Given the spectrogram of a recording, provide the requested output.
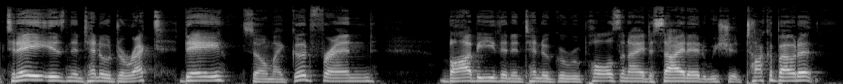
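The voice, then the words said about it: Out of breath, breathless speech. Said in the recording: “I'm a little out of breath. I just ran up from the basement up two floors ... I'm still out of breath.”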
